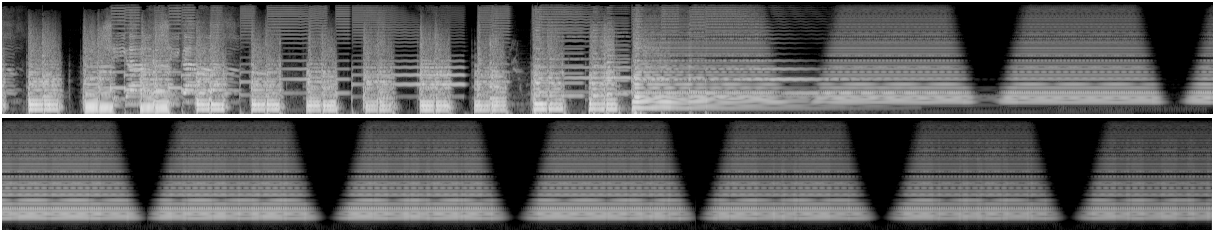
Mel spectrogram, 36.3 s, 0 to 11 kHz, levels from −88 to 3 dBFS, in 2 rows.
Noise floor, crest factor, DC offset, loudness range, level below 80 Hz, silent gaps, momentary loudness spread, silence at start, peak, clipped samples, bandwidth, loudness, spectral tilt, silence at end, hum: -47 dBFS; 20 dB; under 0.1%; 15 LU; -34 dBFS; none; 18 LU; 0 s; 0 dBFS; under 0.1%; 10.5 kHz; -19 LUFS; -6 dB/octave; 0 s; none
